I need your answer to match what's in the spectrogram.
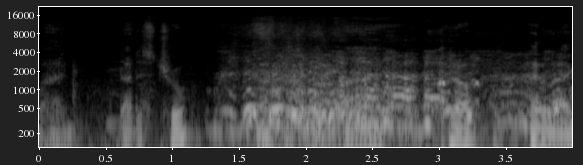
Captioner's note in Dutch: gelach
